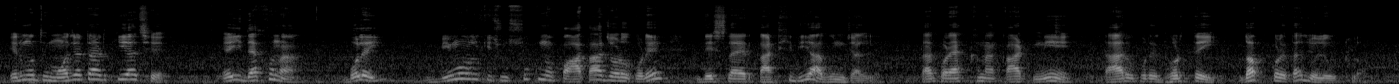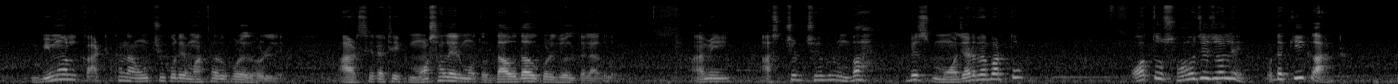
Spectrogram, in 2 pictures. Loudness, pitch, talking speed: -36 LUFS, 145 Hz, 135 wpm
